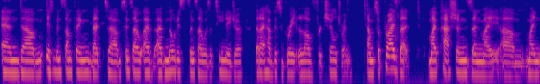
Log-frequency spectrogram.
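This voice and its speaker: A middle-aged woman from Jamaica speaking as a guest on an online forum over a video call, grateful and chatty with many fillers. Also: low voice. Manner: warm, grateful, with frequent fillers.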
